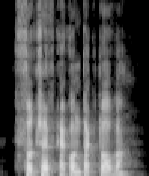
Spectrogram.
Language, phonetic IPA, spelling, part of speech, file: Polish, [sɔˈt͡ʃɛfka ˌkɔ̃ntakˈtɔva], soczewka kontaktowa, noun, LL-Q809 (pol)-soczewka kontaktowa.wav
